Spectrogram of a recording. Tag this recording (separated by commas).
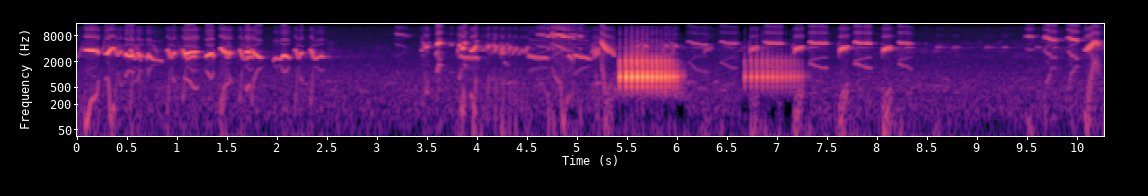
Animal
